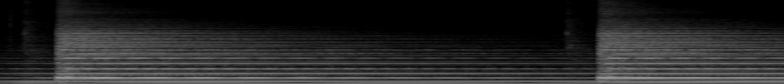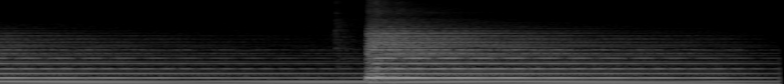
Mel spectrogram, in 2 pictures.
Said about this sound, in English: That is the sound of Big Ben.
